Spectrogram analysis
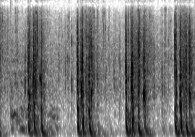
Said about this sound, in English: Sparks flew as the metal-shod hooves of the heavy horses pounded over the paving stones of Hartunstadter. Six horses, broad of chest and already foaming around the bit, plunged down the street that led to the palisaded gate.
